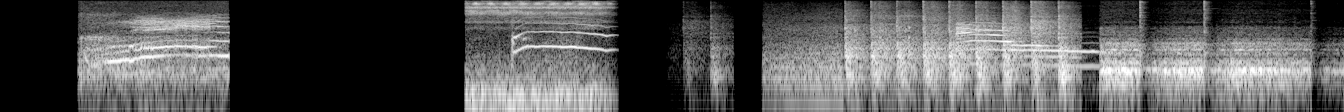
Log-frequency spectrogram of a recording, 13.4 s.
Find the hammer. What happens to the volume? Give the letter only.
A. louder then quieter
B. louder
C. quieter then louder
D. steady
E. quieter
B.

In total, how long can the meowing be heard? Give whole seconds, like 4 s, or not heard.
5 s.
